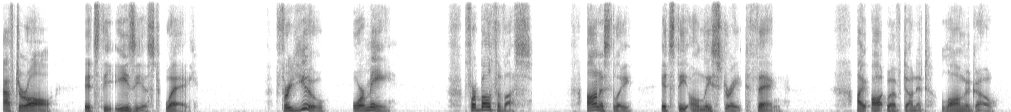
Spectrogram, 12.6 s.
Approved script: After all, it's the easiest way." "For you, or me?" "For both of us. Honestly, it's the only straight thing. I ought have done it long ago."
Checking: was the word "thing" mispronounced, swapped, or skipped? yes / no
no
